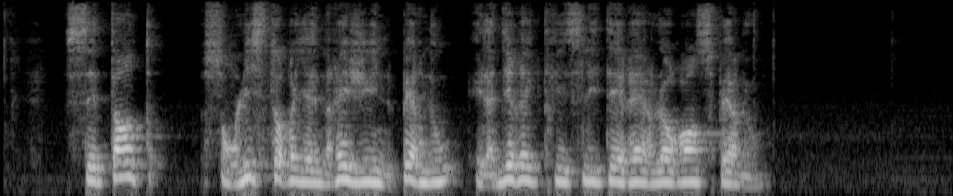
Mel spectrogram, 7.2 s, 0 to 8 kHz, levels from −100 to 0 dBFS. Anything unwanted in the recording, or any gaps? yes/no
no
